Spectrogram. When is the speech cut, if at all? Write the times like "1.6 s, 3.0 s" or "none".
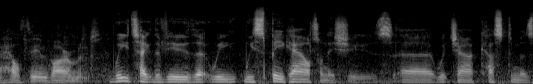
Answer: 0.9 s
